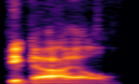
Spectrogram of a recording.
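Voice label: "beguile", American English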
